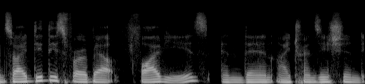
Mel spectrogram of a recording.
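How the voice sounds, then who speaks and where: A man with a non-native accent, medium pitch and a dark, mellow tone at a moderate pace, dry and close with no echo. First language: not English. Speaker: author and former health coach. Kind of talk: interview.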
